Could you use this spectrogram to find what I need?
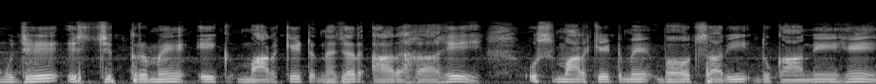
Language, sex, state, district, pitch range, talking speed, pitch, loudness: Hindi, male, Madhya Pradesh, Dhar, 110-120 Hz, 115 wpm, 115 Hz, -19 LUFS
